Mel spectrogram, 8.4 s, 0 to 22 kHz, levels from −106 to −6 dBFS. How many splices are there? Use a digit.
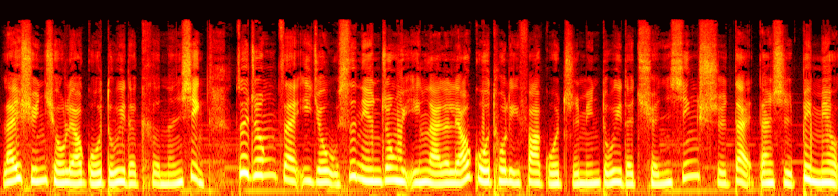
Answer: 0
